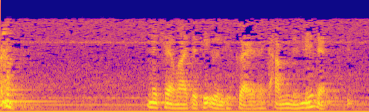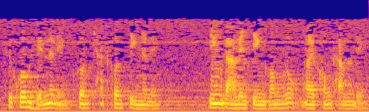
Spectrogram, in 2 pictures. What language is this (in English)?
Thai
